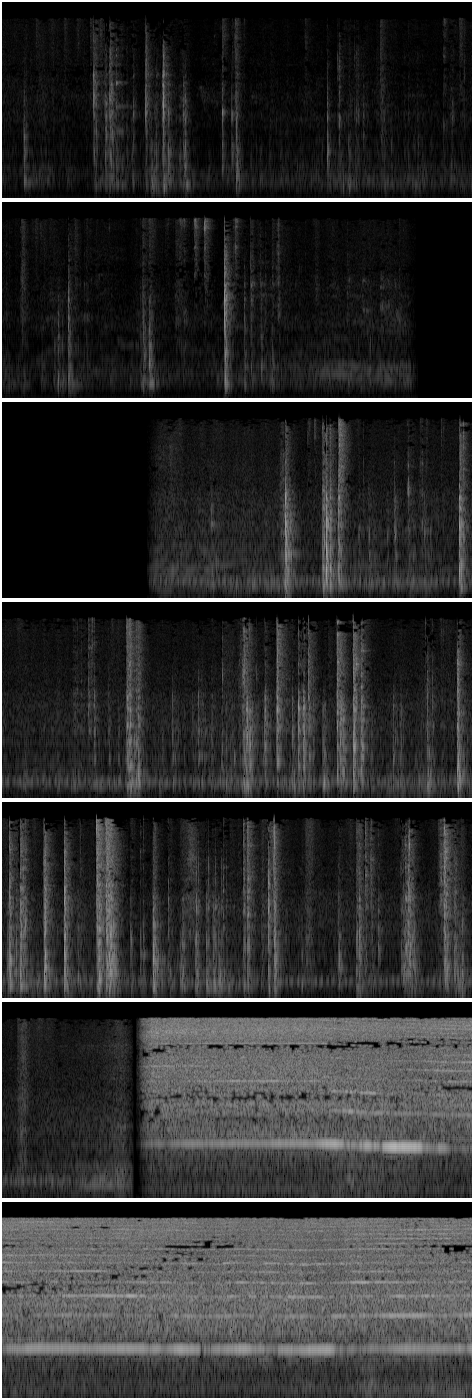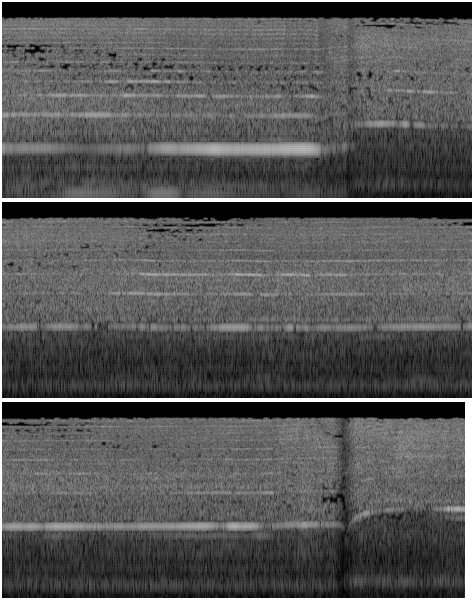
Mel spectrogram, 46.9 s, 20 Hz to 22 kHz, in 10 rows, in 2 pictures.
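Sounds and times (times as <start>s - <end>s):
clamps clicking and knocking: 0.9s - 7.6s, 14.8s - 23.5s.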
